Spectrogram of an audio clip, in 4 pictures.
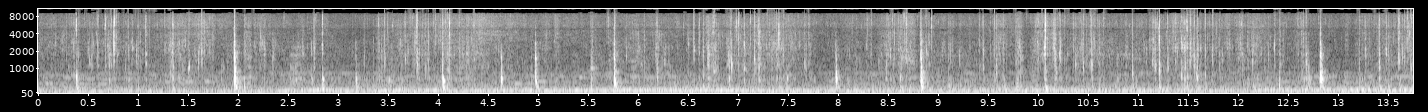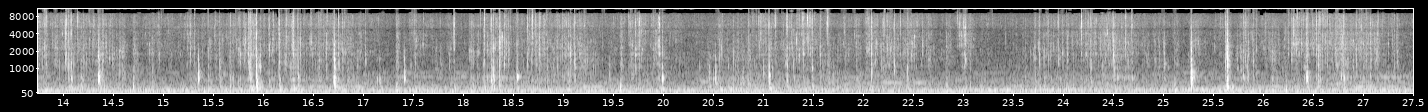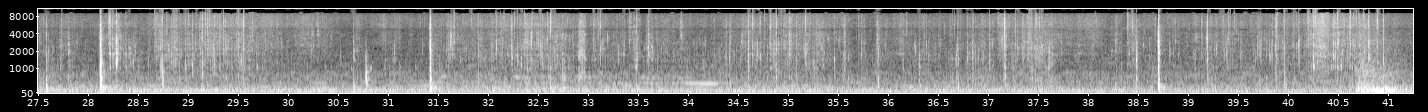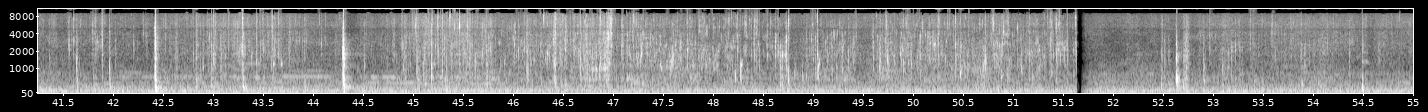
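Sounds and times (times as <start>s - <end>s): clay chunks splashing into water: 0.0s - 51.7s
steady low rumble: 0.0s - 55.0s.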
